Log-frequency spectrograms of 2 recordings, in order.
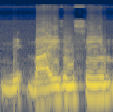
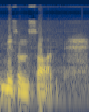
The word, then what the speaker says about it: mise en scène: It looks like it's pronounced mise en scene. No, it's French, so it's pronounced weird. It's pronounced mise en scène.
